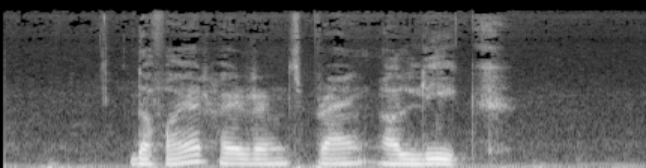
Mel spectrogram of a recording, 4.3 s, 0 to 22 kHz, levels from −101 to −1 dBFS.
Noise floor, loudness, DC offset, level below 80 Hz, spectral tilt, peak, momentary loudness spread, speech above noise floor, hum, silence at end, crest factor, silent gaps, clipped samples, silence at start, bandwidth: -36 dBFS; -14 LUFS; under 0.1%; -32 dBFS; -8 dB/octave; -2 dBFS; 16 LU; 23 dB; none; 0.15 s; 14 dB; none; under 0.1%; 0.25 s; 16.5 kHz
